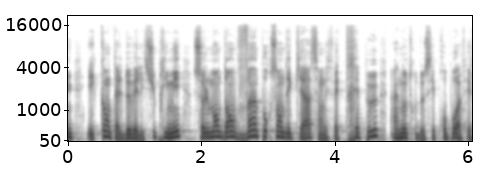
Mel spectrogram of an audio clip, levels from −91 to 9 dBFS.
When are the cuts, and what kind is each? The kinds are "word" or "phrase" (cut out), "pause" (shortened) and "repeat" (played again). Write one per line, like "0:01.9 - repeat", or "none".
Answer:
0:04.8 - pause

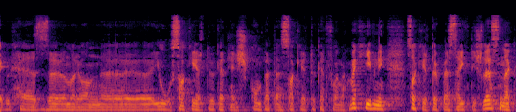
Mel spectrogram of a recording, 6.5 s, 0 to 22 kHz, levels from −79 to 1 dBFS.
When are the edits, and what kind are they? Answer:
0:02.8 - word

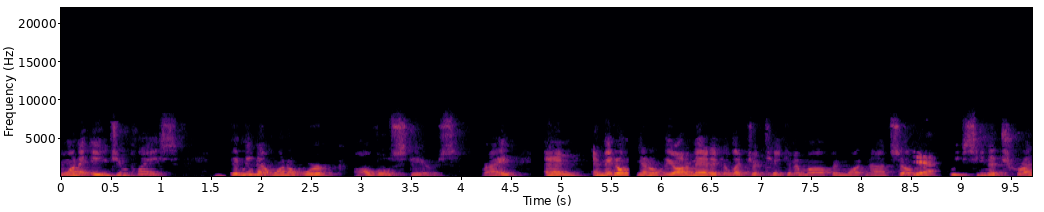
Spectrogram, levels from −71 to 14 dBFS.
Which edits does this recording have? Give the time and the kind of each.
0:01.6 - word
0:02.9 - pause
0:04.7 - pause
0:05.7 - word
0:07.0 - word

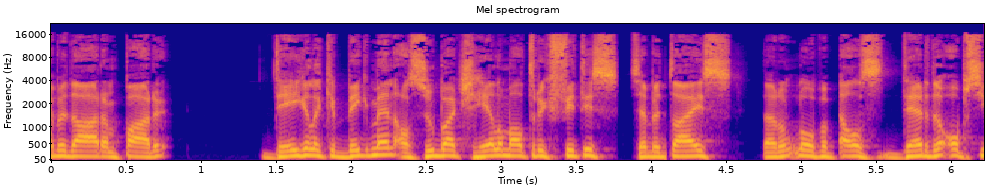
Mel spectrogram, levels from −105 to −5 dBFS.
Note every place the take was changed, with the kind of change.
0:03.8 - word
0:04.1 - word
0:05.3 - word

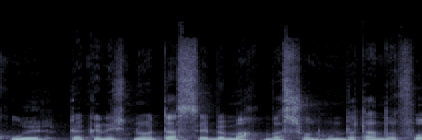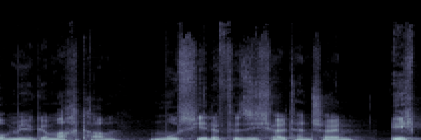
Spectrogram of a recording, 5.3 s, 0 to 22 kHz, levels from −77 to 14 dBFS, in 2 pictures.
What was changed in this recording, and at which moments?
none

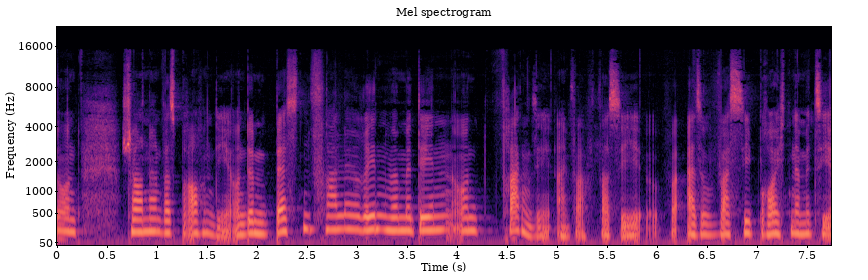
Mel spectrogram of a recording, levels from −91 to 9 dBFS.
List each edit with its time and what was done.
none

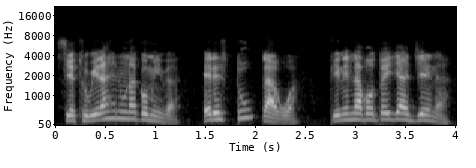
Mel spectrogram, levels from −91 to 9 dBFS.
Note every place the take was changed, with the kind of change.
0:01.3 - pause
0:02.1 - phrase

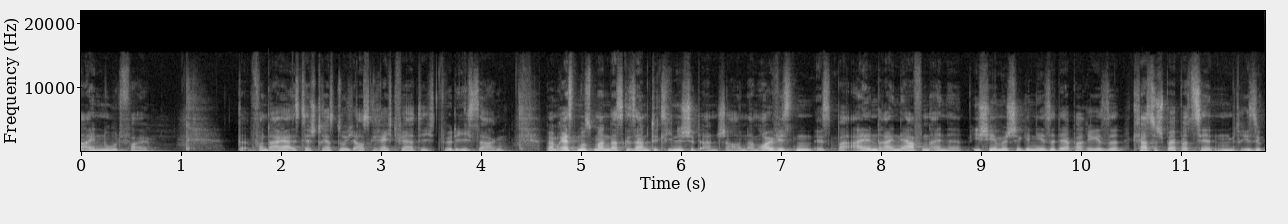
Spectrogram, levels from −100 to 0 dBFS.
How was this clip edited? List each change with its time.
0:03.5 - word
0:06.2 - word
0:10.5 - pause

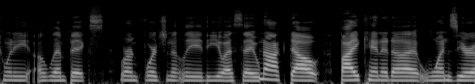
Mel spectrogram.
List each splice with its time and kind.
0:01.1 - pause
0:02.6 - word
0:03.3 - pause

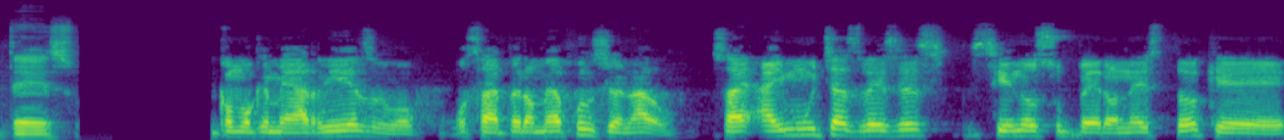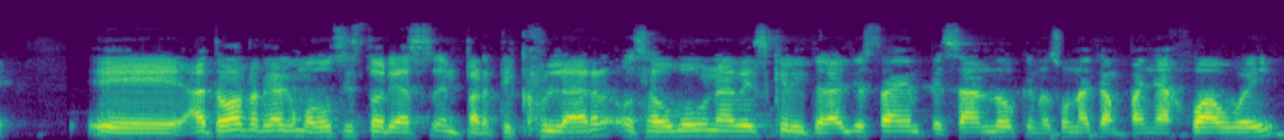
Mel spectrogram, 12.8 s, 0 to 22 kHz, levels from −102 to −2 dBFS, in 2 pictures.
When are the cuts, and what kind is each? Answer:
0:06.7 - pause
0:11.7 - word

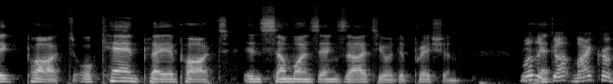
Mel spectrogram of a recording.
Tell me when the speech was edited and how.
0:01.8 - word
0:02.4 - pause

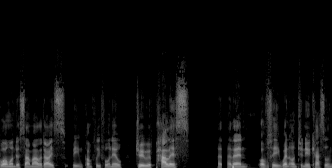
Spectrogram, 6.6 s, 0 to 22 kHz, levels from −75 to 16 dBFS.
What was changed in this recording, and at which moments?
0:01.4 - word
0:02.6 - pause
0:04.4 - repeat

